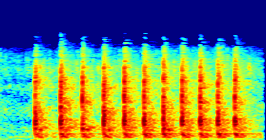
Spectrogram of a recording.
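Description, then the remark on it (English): A rapid, steady run of about eleven knocks on the wooden door of a small redwood house in the San Fernando Valley on a rainy night, each sharp, evenly spaced with no pause and no voices. “Frank tried the door.”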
